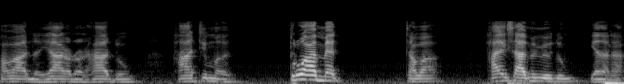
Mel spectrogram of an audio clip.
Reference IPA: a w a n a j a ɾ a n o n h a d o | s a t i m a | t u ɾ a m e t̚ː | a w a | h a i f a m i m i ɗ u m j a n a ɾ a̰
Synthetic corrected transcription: a w a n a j a ɾ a n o n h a d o | h a t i m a | t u ɾ a m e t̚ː | a w a | h a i s a m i m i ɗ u m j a n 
